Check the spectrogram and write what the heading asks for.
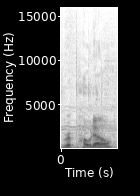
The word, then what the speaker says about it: Ripot: He's pronounced Ripoto in Japan.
